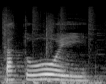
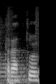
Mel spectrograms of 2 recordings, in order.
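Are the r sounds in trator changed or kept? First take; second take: changed; kept. First: The r sounds are dropped or turned into i. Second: Both r sounds are pronounced clearly. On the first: The speaker calls it wrong. "fala tatoi" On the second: The speaker calls it right. "em vez de falar trator"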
